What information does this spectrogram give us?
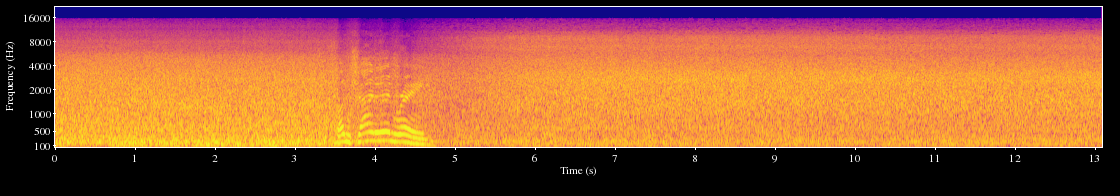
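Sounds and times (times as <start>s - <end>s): heavy rain on a truck: 4.5s - 13.0s.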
